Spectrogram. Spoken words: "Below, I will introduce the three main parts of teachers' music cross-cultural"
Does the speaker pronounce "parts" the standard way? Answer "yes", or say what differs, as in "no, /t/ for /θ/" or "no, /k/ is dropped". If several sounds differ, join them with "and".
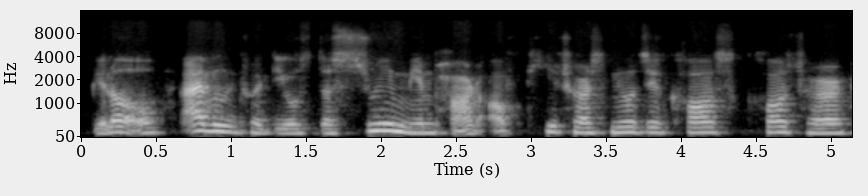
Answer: no, /s/ is dropped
